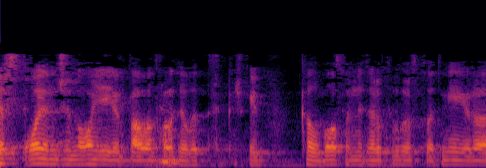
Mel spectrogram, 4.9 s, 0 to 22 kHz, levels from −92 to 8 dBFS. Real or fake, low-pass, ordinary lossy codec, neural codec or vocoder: fake; 7.2 kHz; MP3, 24 kbps; codec, 32 kHz, 1.9 kbps, SNAC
